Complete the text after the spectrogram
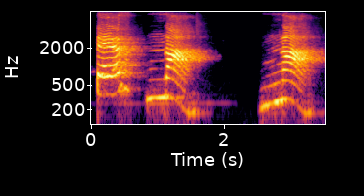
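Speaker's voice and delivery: "perna" loud and split, then "Na" alone; final syllable isolated. Shown as a demonstration. Teacher cues the rhyme, "perna" in syllables, then "Na" separately. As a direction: break "perna" in two and repeat its ending "Na". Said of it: "Tem que terminar com na".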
